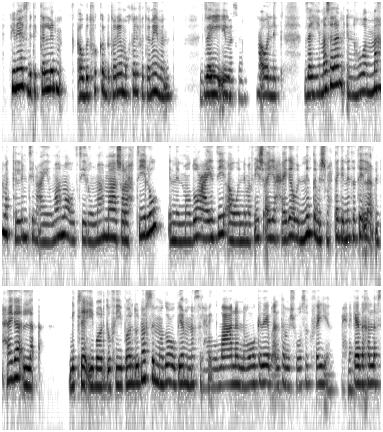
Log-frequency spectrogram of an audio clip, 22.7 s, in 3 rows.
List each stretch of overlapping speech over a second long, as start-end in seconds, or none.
none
